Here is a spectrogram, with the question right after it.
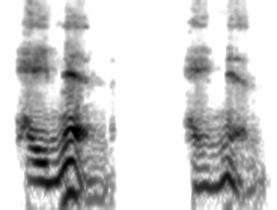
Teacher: That's a circumflex accent on the second. So it's going to be the emphasis on the second syllable.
